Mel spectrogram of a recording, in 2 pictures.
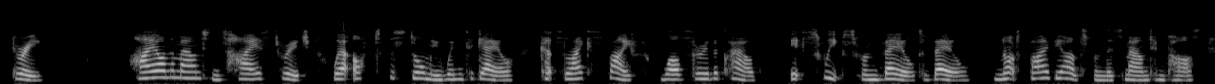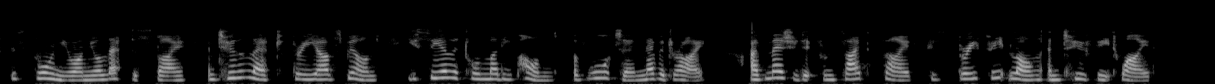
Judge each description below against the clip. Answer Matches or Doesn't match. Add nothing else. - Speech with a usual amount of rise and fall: Matches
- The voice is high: Matches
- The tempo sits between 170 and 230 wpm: Matches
